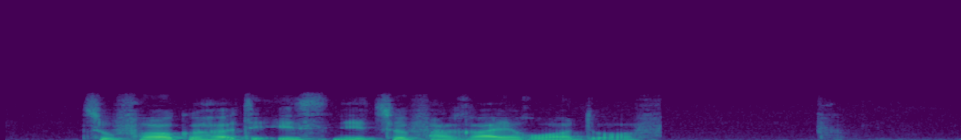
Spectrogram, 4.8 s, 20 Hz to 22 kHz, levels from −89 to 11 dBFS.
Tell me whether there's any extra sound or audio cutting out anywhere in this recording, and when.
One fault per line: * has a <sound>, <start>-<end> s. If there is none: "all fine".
all fine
